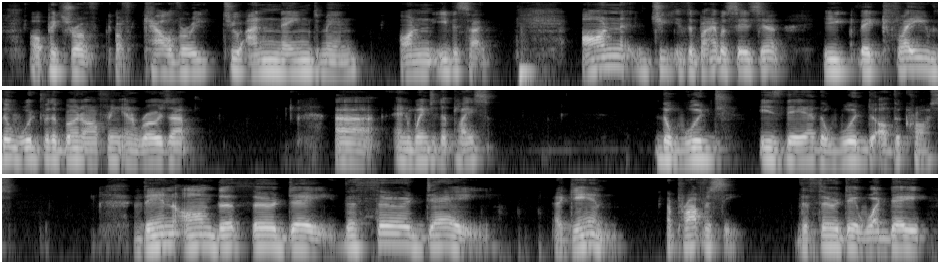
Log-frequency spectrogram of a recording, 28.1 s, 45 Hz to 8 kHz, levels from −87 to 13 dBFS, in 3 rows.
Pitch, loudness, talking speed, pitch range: 110 Hz, -18 LUFS, 125 wpm, 105-120 Hz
